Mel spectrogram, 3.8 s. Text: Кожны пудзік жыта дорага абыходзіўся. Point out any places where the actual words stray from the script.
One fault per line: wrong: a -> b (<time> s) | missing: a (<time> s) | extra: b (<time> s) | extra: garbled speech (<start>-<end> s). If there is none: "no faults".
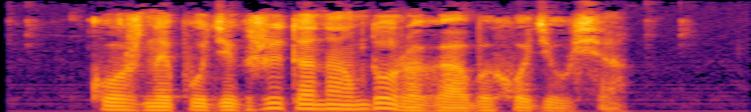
extra: нам (1.6 s)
